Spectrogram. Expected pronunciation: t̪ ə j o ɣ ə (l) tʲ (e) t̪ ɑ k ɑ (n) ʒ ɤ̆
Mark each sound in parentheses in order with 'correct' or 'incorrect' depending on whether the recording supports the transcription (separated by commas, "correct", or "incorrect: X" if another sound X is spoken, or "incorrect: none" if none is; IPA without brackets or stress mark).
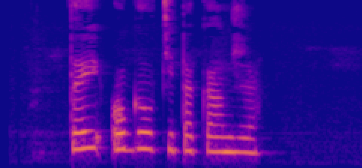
correct, incorrect: i, correct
